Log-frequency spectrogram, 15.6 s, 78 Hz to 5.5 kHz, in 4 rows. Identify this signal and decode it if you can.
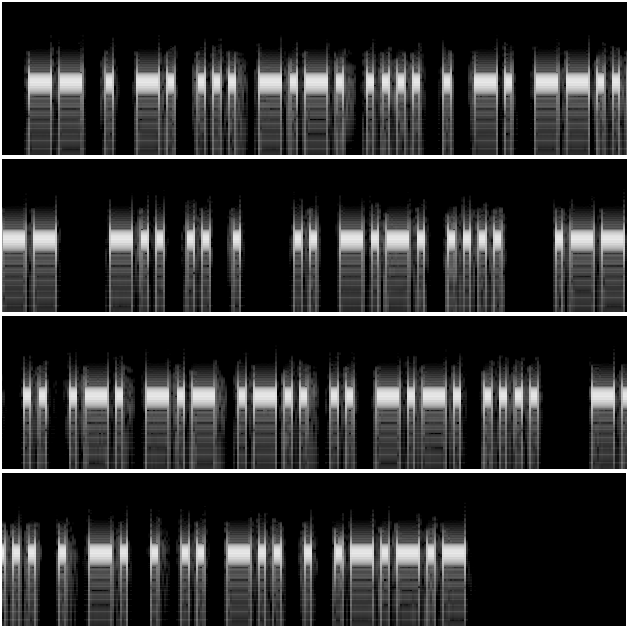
Morse code, heard as a keyed tone, about 25 wpm, 600 Hz. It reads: MENSCHEN, DIE ICH WIRKLICH BENEIDE.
